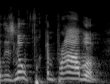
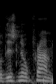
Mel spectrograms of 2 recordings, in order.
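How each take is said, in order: First: "no" hit hard and higher, with "fucking problem" added; emphatic denial. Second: Said in the usual way. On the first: Retold or imitated. Husband cutting off his wife's worry, stress on "no". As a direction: punch the word "no" in exasperation. Arguing with wife about son.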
